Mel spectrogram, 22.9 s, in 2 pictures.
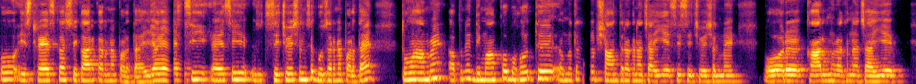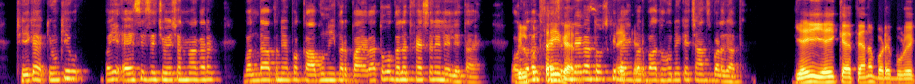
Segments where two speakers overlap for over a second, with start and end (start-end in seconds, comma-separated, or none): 17.9-19.6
